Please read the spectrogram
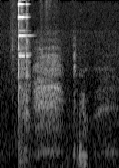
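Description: A sharp tap with a brief high metallic ring about a third of a second in, followed by a short soft rustle and a second, fainter tap with a low thud.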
